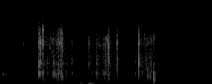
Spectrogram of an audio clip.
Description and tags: Open cup sound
